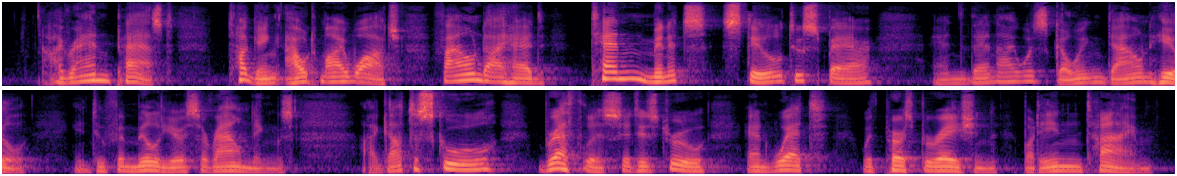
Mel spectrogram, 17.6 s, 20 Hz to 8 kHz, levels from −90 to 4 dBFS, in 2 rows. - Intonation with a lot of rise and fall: No, average, 4.6 semitones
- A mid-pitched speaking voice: No, low, 110 Hz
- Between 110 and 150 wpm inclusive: Yes, slow, 135 wpm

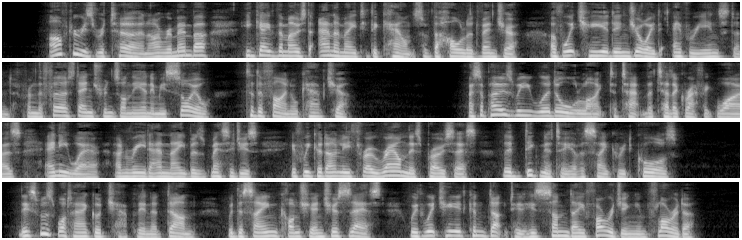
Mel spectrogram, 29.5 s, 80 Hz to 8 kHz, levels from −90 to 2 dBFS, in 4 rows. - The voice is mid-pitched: Yes, medium, 145 Hz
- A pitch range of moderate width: Yes, average, 3.8 semitones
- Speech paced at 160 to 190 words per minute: Yes, average, 180 wpm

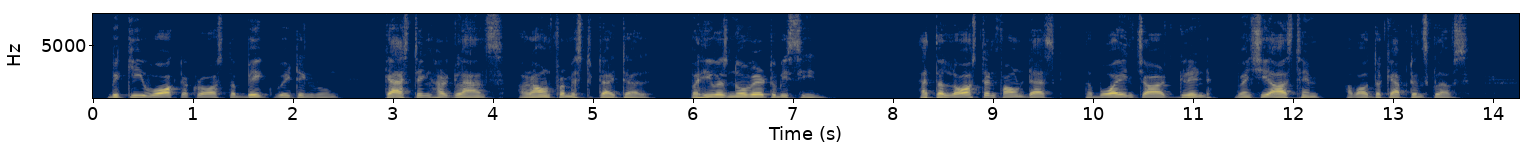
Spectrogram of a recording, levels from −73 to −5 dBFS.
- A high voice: No, low, 120 Hz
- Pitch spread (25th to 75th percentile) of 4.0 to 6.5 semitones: No, average, 3.2 semitones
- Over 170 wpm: No, average, 165 wpm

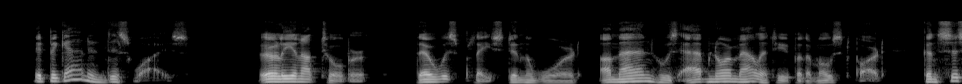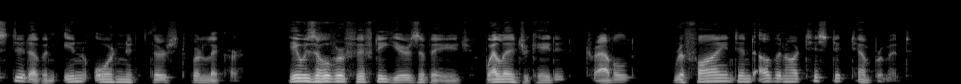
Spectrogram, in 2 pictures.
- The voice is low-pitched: Yes, low, 120 Hz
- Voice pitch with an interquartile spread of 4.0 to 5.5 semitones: Yes, average, 5.0 semitones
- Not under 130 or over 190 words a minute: Yes, average, 140 wpm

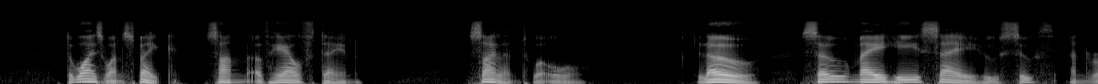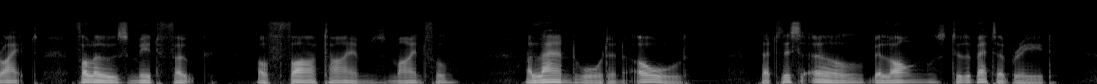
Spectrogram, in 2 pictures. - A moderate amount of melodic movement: Yes, average, 3.8 semitones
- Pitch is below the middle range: Yes, very low, 90 Hz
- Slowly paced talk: Yes, slow, 105 wpm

